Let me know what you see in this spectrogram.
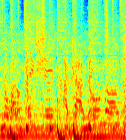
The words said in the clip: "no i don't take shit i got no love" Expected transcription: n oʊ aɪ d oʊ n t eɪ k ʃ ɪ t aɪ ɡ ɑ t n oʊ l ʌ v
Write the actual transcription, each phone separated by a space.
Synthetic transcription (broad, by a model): n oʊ aɪ d oʊ n t eɪ k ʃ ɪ aɪ ɡ ɑ t n oʊ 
